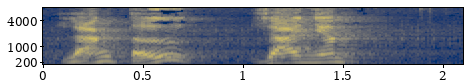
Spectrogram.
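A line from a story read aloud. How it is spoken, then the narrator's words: Loud shout. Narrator (Vietnamese): giọng người quát lớn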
